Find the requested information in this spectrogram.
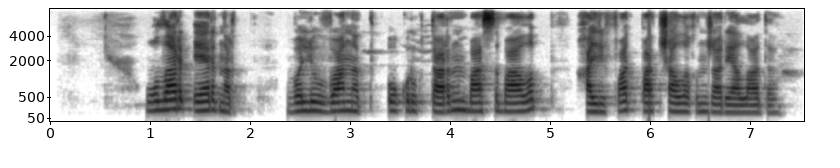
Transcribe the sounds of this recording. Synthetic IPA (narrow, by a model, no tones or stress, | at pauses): wo̞lˠɑɾernart̪̚ | volʲuvanat̪o̞krukt̪ɑɾənbɑsəpɑlˠəp̚ | χɑlˠijfat̪̚pʰɑt̪ʃɑlˠəʁənʒɑɾijɑlˠɑd̪ə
